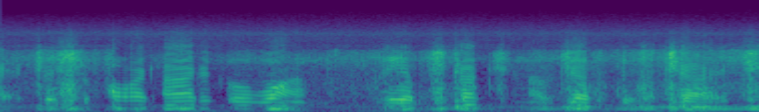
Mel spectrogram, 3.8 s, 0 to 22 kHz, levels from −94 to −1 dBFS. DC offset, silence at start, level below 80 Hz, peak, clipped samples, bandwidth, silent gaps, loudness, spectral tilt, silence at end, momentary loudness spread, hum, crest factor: under 0.1%; 0 s; -62 dBFS; -12 dBFS; under 0.1%; 16 kHz; none; -32 LUFS; -4 dB/octave; 0 s; 7 LU; none; 20 dB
